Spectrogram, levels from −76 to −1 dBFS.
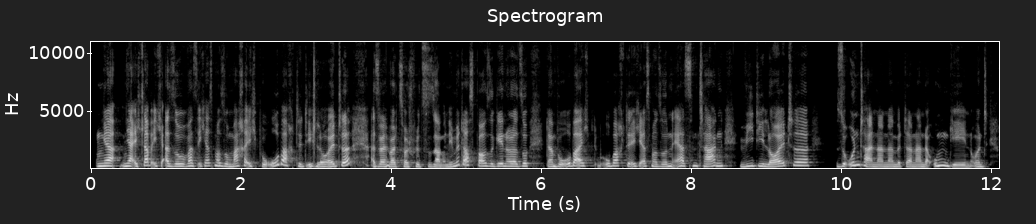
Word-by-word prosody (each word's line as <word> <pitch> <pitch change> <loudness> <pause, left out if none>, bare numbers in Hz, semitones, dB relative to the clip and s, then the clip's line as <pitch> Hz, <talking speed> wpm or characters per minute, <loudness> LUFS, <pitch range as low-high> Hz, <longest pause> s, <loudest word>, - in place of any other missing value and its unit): Ja, 235 0 +6
ja, 225 +1 +5
ich 210 - +2
glaube 275 -1 +4
ich 230 - -3
also 205 -1 +1
was 230 0 +1
ich - - -7
erst 245 +2 -4
mal 250 - +1
so 205 -3 -2
mache, 210 +5 0
ich - - -4
beobachte 200 -4 0
die 185 0 -2
Leute. 185 +6 +3 0.3
Also 185 +3 -1
wenn - - +2
wir 180 0 +2
zum 180 -1 -2
Beispiel 170 +1 -4
zusammen 170 -2 -1
in 160 - -5
die 180 - -2
Mittagspause 230 -5 +1
gehen 215 0 +1
oder 205 0 +1
so, 225 +1 0 0.2
dann 190 0 0
beobach 235 +5 +3
beobachte 245 0 -2
ich 210 +2 -3
erst 215 +1 -2
mal 195 - -3
so 185 - -5
in 200 - 0
den - - -4
ersten 235 0 0
Tagen, 230 +2 +2 0.2
wie 205 +5 -3
die 220 -2 -2
Leute 265 +9 +2 0.3
so 200 +2 -2
untereinander 165 - 0
miteinander 170 0 -3
umgehen 165 - 0
und 175 0 -6
205 Hz, 235 wpm, -22 LUFS, 180-235 Hz, 0.3 s, Ja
